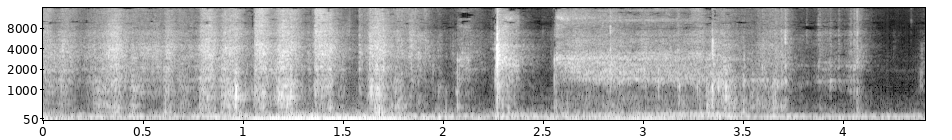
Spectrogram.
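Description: Yellow padded bubble mailer being torn open and handled, its paper crinkling and tearing in short bursts, with one sharp click a little past halfway.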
